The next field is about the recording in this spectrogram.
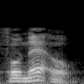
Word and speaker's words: phoneo: And it's pronounced phoneo. Yeah, there it is. Phoneo, if I can read my own writing here.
